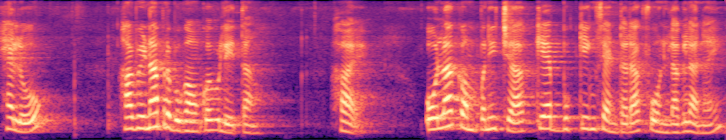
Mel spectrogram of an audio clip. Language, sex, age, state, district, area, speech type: Goan Konkani, female, 30-45, Goa, Canacona, rural, spontaneous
